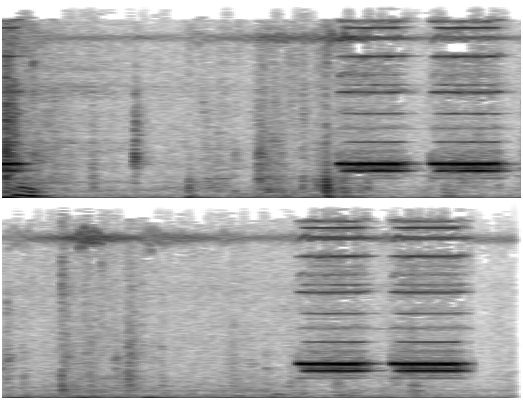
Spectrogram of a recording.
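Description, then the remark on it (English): A telephone rings with a call from the hospital, in two double bursts, each pair of bright electronic trills separated by a short pause, fairly loud, with faint background noise between the rings. “It was the hospital ringing, Mummy.”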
